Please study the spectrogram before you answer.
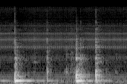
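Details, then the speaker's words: Homebuilt amplifier on a replacement junkbox transformer with poorer filter capacitors: a steady low mains hum under the output that jumps with loud thumps and gets worse whenever the circuit or tone control is touched. Poor shielding or grounding is suspected. "right as you can hear I'm getting a whole lot of buzzing I'm just going to take this thing apart can't touch this thing anywhere without it even buzzing even [Music] more"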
